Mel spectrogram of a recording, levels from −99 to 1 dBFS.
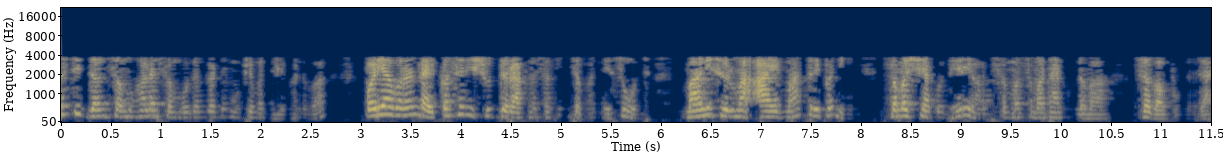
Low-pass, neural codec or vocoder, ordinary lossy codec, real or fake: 3.6 kHz; vocoder, 24 kHz, 100 mel bands, Vocos; none; fake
